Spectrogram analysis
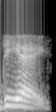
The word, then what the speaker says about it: Digue: It's pronounced D-A, D-A.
